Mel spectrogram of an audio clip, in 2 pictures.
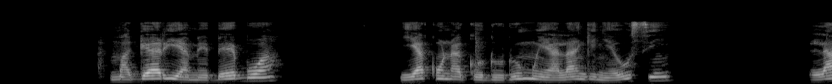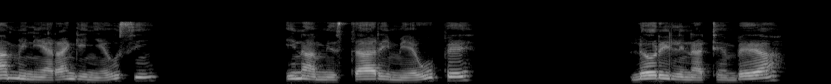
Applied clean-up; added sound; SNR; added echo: none; none; none; none.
